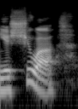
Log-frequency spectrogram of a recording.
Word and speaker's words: Yeshua: Jesus in English, but here we also call his name in the original pronunciation, Yeshua.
